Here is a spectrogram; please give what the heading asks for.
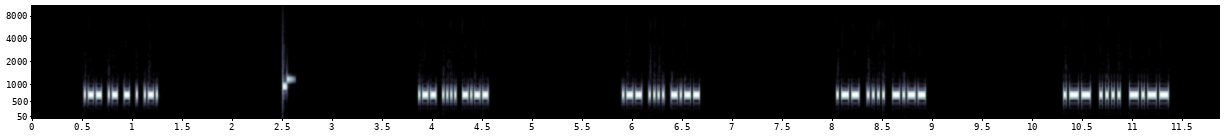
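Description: Rapid Morse code at 40 words per minute: a steady, fairly high beeping tone keyed in fast dots and dashes, sent in five short bursts with pauses between, plus one sharp click early on.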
